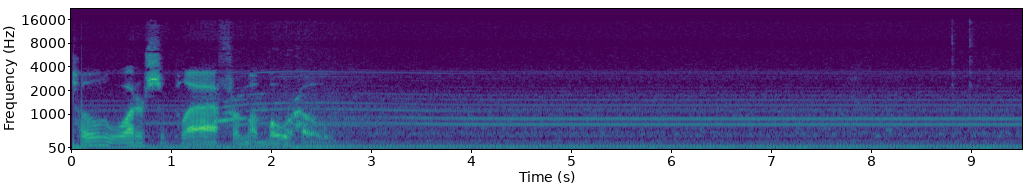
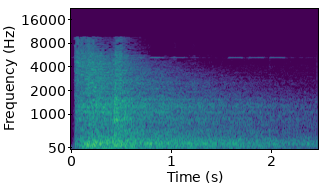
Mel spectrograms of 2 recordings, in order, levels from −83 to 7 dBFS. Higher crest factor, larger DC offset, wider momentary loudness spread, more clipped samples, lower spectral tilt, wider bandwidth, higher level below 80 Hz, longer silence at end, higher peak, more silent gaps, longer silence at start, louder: first, 24 dB vs 18 dB; neither; first, 23 LU vs 18 LU; neither; about the same, -4 dB/octave vs -4.5 dB/octave; first, 16.5 kHz vs 10 kHz; second, -48 dBFS vs -40 dBFS; about the same, 0 s vs 0 s; about the same, -8 dBFS vs -10 dBFS; neither; about the same, 0.05 s vs 0.05 s; about the same, -25 LUFS vs -25 LUFS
